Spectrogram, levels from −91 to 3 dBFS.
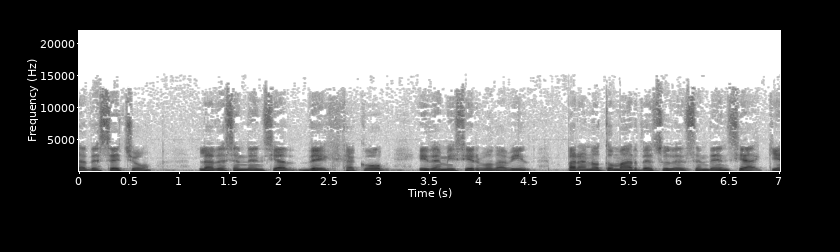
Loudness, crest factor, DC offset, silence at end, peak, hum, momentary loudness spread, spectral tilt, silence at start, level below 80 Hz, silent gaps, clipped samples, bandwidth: -22 LUFS; 18 dB; under 0.1%; 0 s; -2 dBFS; none; 6 LU; -6 dB/octave; 0 s; -56 dBFS; none; under 0.1%; 14 kHz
